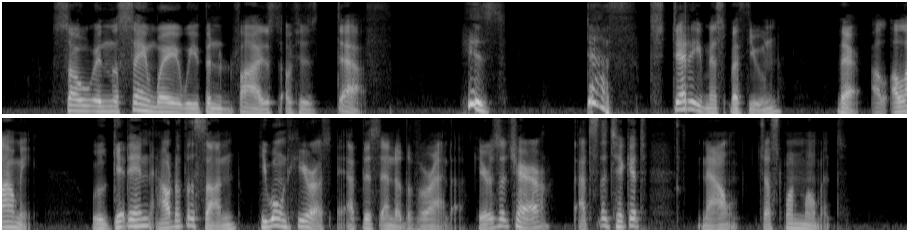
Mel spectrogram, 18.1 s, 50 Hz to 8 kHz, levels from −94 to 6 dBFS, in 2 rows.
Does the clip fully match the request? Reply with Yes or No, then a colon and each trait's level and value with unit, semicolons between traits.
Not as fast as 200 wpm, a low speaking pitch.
Yes: average, 150 wpm; low, 125 Hz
